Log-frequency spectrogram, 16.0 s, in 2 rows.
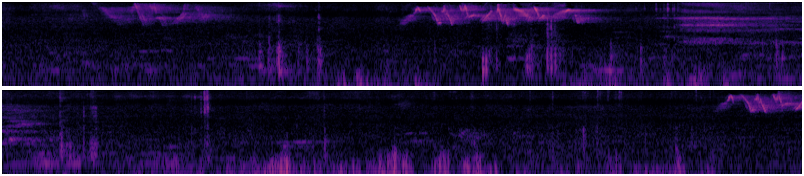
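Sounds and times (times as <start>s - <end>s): small birds chirping: 0.4s - 2.8s, 3.8s - 7.6s, 15.0s - 16.0s.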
